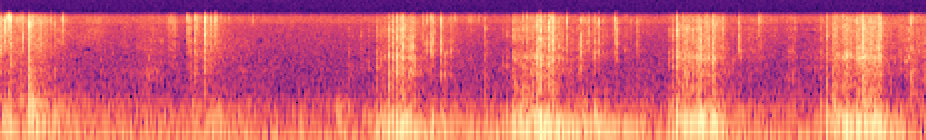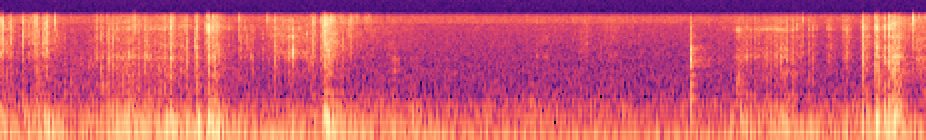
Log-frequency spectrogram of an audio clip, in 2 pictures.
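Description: A solid green soap bar, held in fingers with dark nails, has its edge scraped and shaved with a metal blade. Irregular crisp, crackly scraping strokes come in short bursts with a soft low body beneath a bright, papery texture. Quiet pauses fall between the strokes.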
